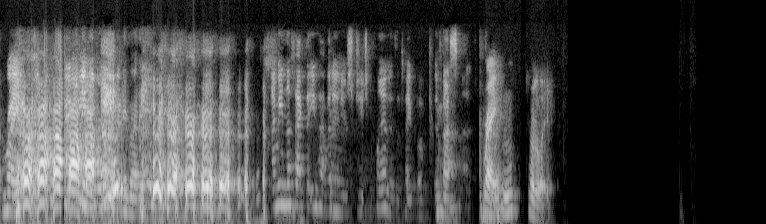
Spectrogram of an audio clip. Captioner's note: laughter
